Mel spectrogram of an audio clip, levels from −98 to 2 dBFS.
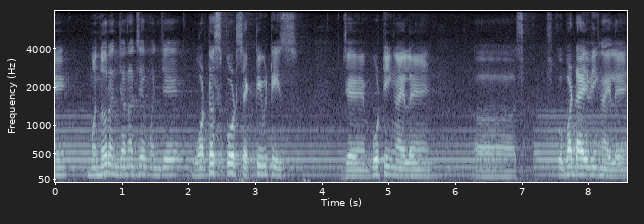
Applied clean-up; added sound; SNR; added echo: none; Wind instrument, woodwind instrument; 11 dB; none.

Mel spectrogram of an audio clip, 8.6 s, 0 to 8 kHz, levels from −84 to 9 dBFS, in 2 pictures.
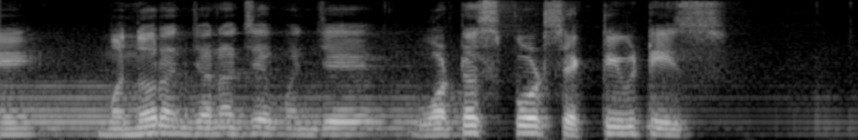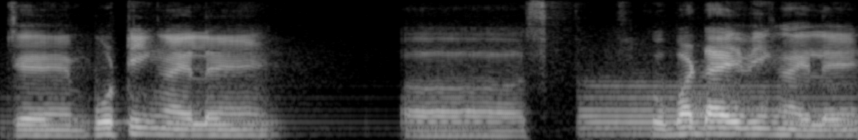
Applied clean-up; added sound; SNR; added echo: neural mask model RNNoise.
